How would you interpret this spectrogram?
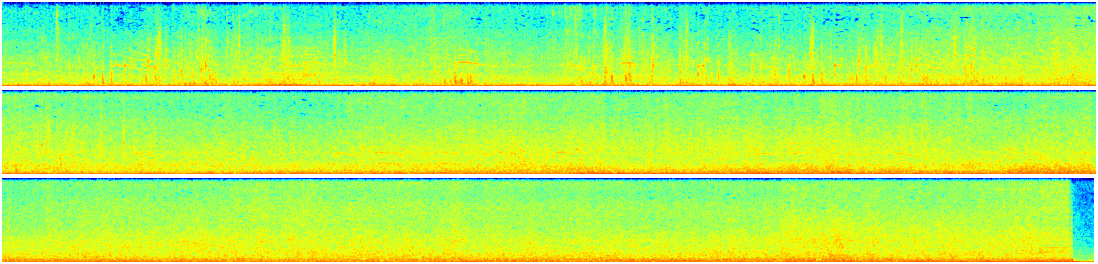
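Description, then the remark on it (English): A heavy, continuous roar of crashing ocean water and wind as a rogue wave crashes over a boat, loud, churning steadily for the whole stretch with no voices. “Rogue wave.”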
